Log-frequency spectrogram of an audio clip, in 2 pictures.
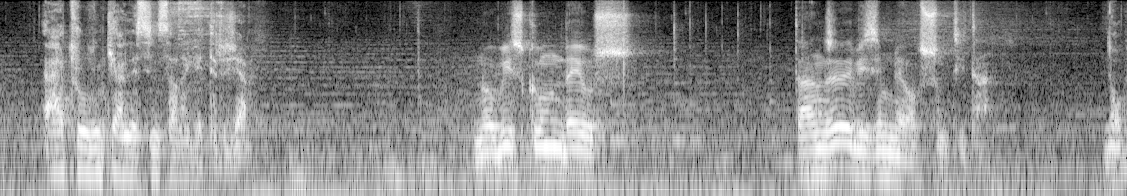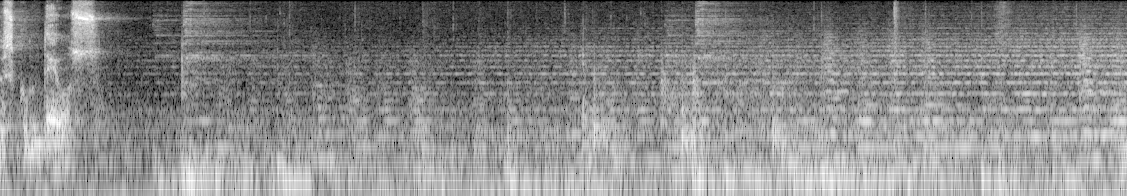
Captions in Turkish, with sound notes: Ertuğrul'un kellesini sana getireceğim. (Yabancı dilde konuşma) Tanrı bizimle olsun Titan. (Yabancı dilde konuşma) (Müzik - Gerilim)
